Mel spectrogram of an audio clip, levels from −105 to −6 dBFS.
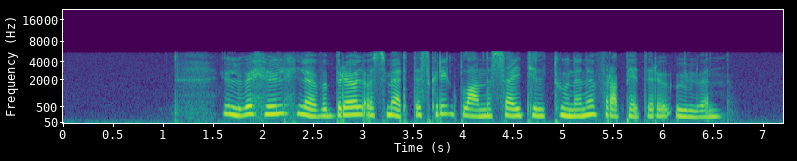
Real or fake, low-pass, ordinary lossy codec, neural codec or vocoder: real; 5.4 kHz; none; none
